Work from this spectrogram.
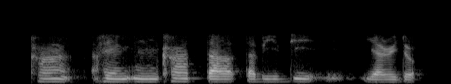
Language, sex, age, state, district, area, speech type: Manipuri, male, 18-30, Manipur, Chandel, rural, conversation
